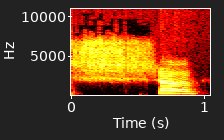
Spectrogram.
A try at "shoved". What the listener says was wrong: Shoved. Shoved. Shoved. Shoved. At the end of the word, you named the letter. You didn't make the sound of the D. You named the D. You said the name of the letter. You said shoved, shoved, shoved. The sound of D, yeah.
